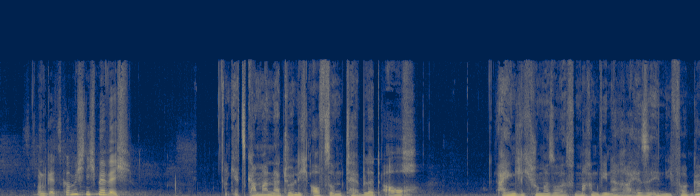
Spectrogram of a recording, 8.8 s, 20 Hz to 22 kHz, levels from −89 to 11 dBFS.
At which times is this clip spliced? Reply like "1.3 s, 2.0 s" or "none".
none

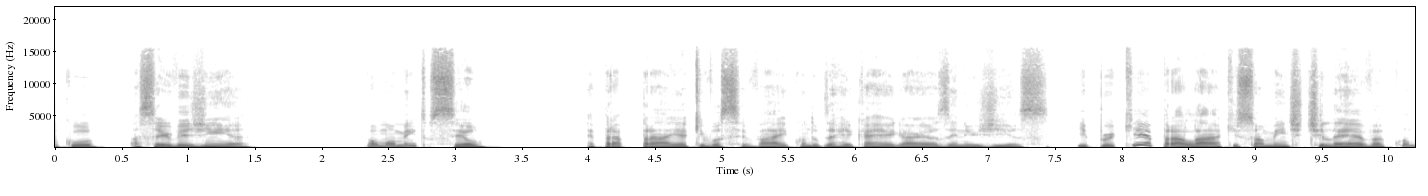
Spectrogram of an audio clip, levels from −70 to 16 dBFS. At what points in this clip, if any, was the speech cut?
5.8 s, 7.6 s

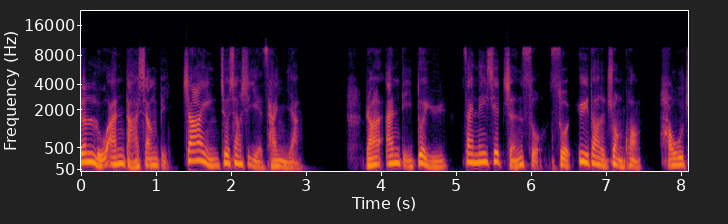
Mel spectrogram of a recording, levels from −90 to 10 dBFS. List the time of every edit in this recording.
1.3 s

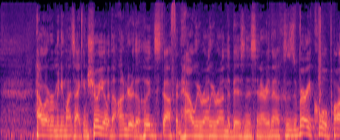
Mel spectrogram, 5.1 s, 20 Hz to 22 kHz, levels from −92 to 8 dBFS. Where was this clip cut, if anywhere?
1.6 s, 3.1 s

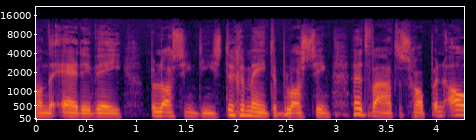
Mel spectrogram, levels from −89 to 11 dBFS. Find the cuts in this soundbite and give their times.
none

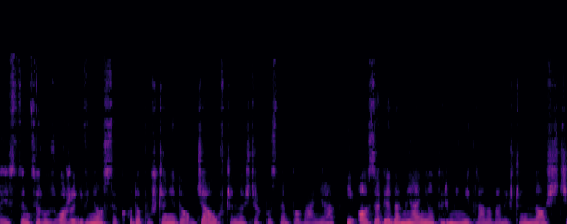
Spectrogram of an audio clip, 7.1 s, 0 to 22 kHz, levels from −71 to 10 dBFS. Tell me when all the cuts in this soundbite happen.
4.2 s

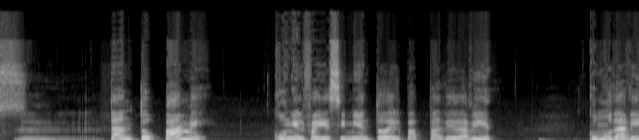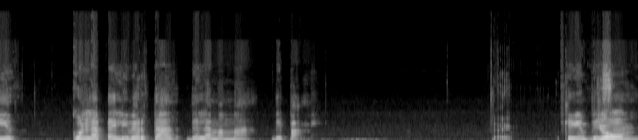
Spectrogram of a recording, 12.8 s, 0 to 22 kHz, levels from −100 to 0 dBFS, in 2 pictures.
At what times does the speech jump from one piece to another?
7.5 s

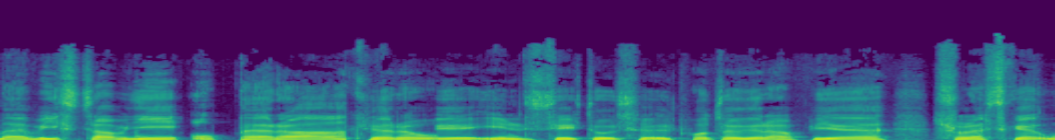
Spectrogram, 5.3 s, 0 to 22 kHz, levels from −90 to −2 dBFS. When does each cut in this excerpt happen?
0.9 s, 2.2 s, 3.4 s

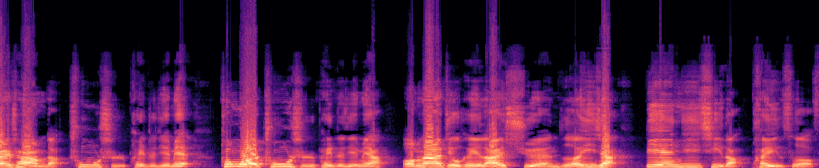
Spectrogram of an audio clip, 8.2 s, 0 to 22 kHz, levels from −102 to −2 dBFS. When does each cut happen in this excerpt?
none

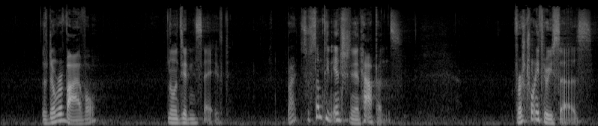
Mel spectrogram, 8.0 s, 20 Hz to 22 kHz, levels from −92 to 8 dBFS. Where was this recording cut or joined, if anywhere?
4.8 s

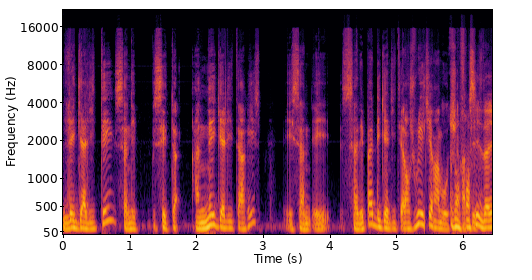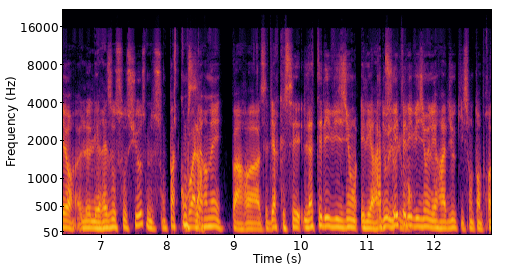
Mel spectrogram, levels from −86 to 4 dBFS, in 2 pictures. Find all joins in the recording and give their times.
5.4 s

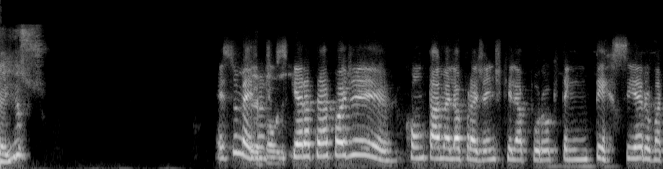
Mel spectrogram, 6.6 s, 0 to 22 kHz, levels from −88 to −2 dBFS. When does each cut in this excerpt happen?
none

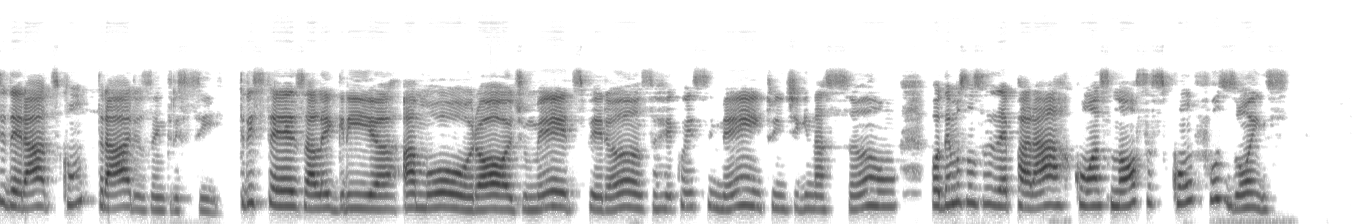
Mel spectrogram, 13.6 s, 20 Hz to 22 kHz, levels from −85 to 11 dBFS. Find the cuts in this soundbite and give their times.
2.3 s

